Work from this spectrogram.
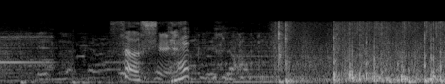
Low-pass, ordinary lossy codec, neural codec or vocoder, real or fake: none; none; codec, 16 kHz, 8 kbps, FunCodec, trained on Chinese and English, 25 frames a second; fake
